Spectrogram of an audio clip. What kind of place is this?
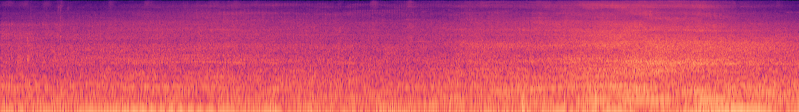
residential area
